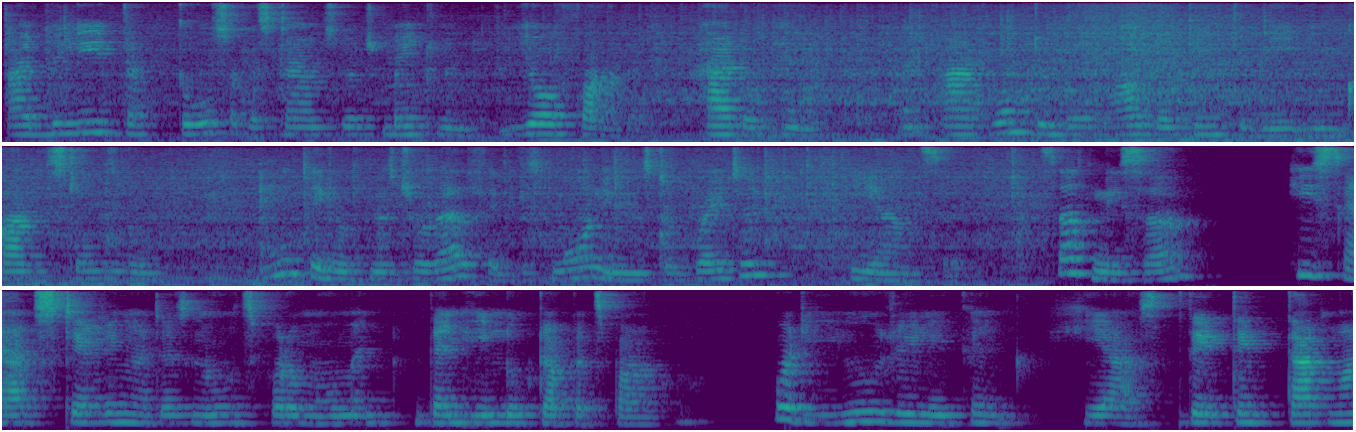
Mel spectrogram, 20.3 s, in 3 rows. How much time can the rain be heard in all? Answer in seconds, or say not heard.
12 s.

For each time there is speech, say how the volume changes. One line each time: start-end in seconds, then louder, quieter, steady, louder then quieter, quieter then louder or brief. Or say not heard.
0.0-20.2 steady.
